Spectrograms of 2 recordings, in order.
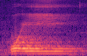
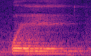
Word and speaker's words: kw: we at the same time so you go qu qu qu that's how to pronounce it okay qu qu okay while you learning how to pronounce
